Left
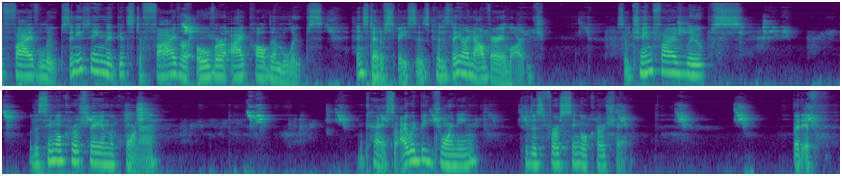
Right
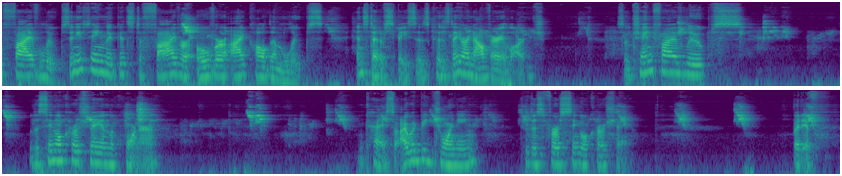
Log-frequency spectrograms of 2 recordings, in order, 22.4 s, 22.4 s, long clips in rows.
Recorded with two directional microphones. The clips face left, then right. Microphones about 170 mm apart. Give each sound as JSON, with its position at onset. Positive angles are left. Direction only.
{"t": 0.0, "sound": "speech", "side_deg": 25}
{"t": 11.5, "sound": "speech", "side_deg": 25}
{"t": 16.0, "sound": "speech", "side_deg": 25}
{"t": 21.7, "sound": "a man's voice", "side_deg": 30}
